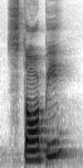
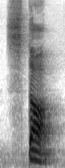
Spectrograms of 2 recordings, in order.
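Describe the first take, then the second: First: An extra vowel sound follows the final consonant. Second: The word ends cleanly on the final consonant. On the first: The speaker calls it wrong. "brasileiro, né?" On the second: The speaker calls it right. "Eu faço a boca do P e não deixo o ar passar"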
